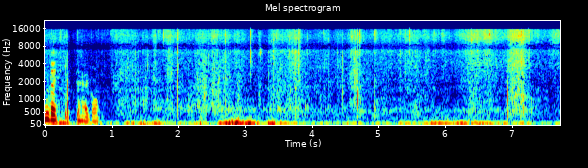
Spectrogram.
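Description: Dry leaves and twigs crunch and snap underfoot.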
